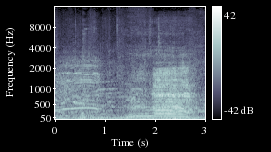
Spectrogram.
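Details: Newly arrived jumbo cattle, one of two large animals led out of the pen for the first time in Indonesia: a short mid-pitched moo, then a deep, sustained droning low lasting about a second, over background shuffling noise.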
